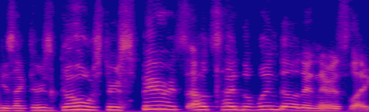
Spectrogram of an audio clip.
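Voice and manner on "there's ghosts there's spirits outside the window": high-pitched, freaked-out panic. Retelling a friend's reaction to lights outside the train window: imitating a friend freaking out. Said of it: "I hear him below me start freaking out".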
